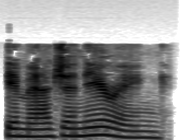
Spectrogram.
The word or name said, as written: imagineering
